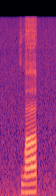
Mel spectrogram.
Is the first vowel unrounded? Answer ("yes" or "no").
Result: yes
